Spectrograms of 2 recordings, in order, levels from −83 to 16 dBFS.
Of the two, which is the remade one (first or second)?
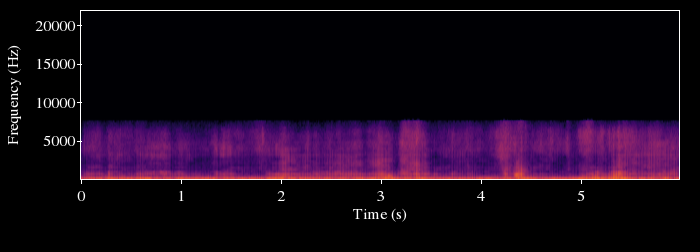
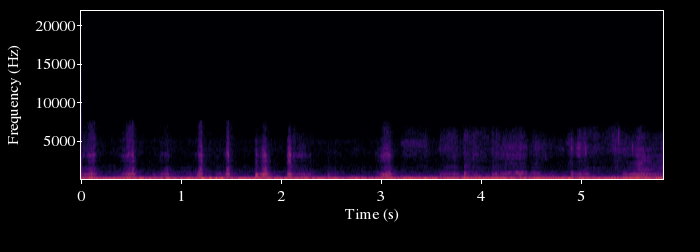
first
